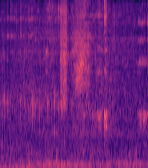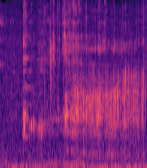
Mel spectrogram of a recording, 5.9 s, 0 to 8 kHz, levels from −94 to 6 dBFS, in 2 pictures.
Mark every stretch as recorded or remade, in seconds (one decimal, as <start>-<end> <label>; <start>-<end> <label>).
0.0-0.7 recorded; 0.7-3.1 remade; 3.1-3.9 recorded; 3.9-4.6 remade; 4.6-5.9 recorded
